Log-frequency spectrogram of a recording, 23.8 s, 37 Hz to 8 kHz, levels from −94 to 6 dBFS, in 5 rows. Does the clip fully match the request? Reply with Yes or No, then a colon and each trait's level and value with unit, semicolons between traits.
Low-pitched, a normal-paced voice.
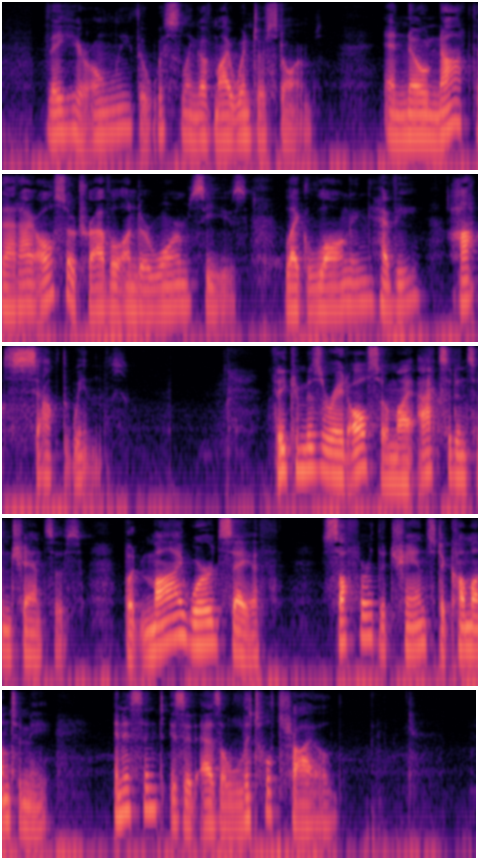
No: low, 120 Hz; slow, 125 wpm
